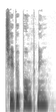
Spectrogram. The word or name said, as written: tæppebombning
